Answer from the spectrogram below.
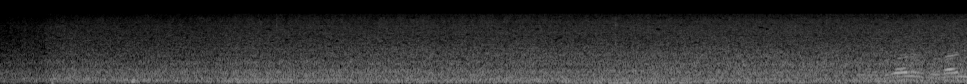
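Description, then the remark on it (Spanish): A steady, dense roar of rushing water from a river in the municipality of San Gabriel that suddenly widened overnight, carrying a great amount of water; broad and continuous like a swollen river in full flow, holding at an even loudness throughout with no pauses. “Eh, es, es, un río que se ensancha de la noche a la mañana, como podríamos decir, o de un instante a otro, mejor dicho.”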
